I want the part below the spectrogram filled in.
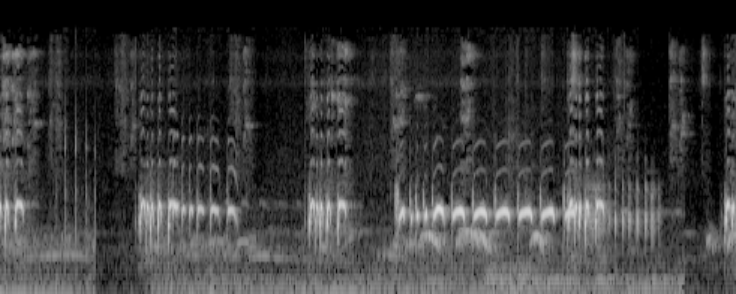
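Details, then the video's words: Zebra dove, local type, in breeding condition, singing back and forth with a female. Clipped note bursts recur every two seconds or so, then a long even run of ringing notes over low murmuring coos. "Suara Burung Perkutut Lokal Gacor bersahutan dengan perkutut betina dan perkutut lokal birahi ampuh"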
